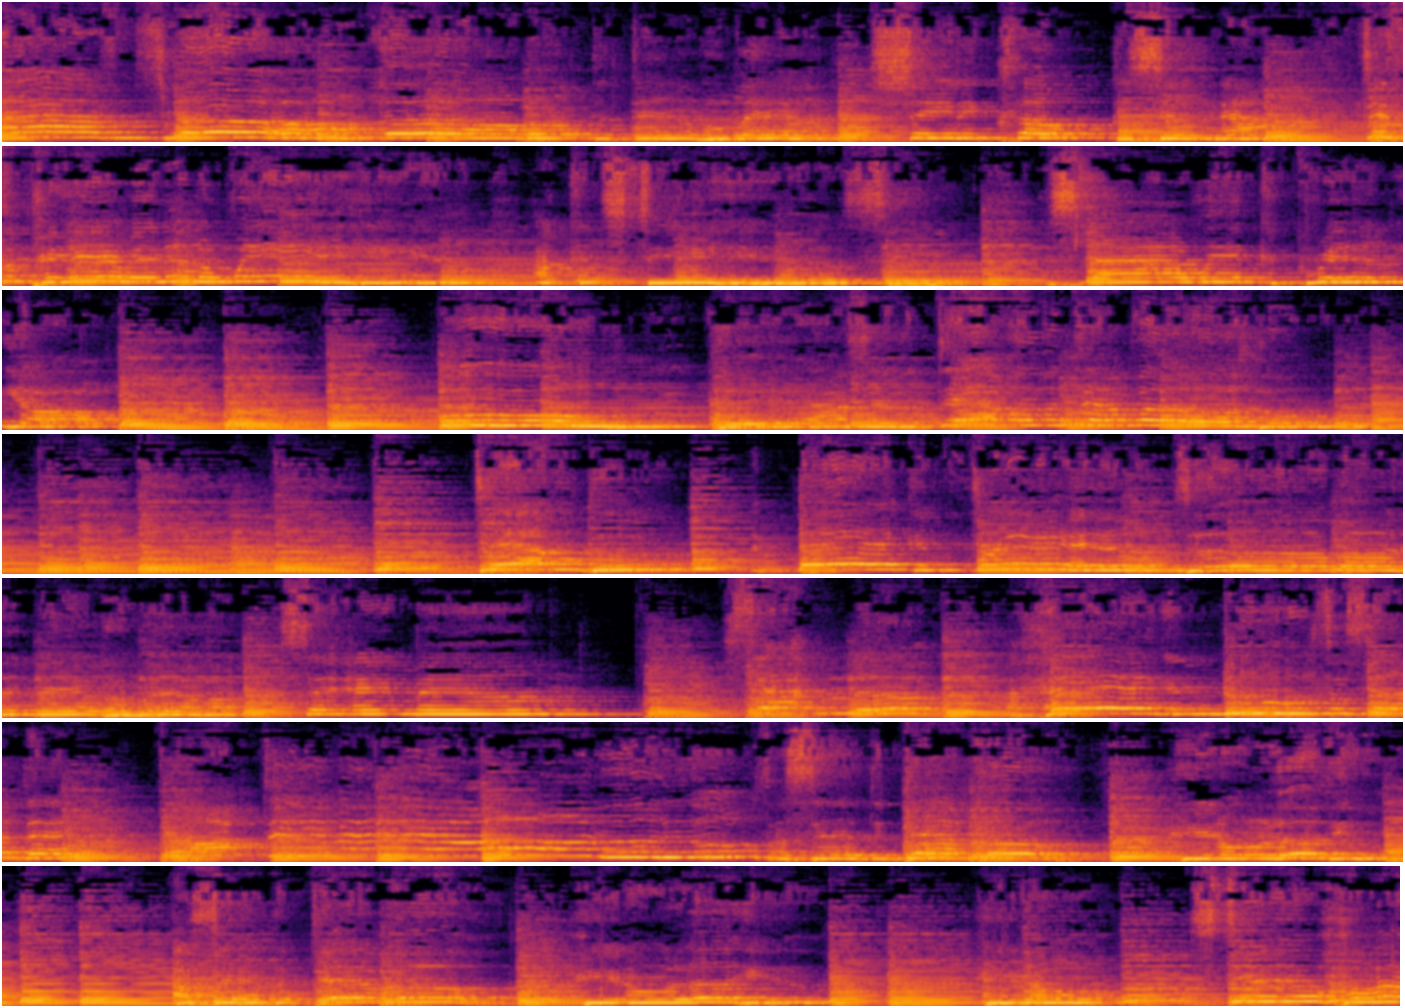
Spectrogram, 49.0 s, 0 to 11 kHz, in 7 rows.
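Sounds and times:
woman singing: 0.0s - 14.8s, 16.2s - 20.9s, 23.4s - 42.2s, 42.9s - 49.0s
grand piano: 0.0s - 49.0s.

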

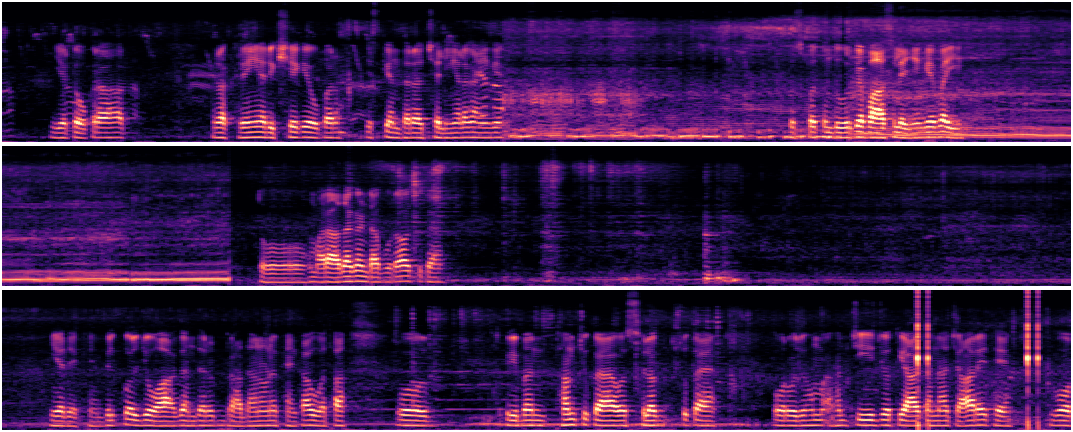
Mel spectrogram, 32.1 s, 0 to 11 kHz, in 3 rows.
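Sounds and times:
outdoor background noise: 0.0s - 32.0s
small engine idling: 18.6s - 21.8s.

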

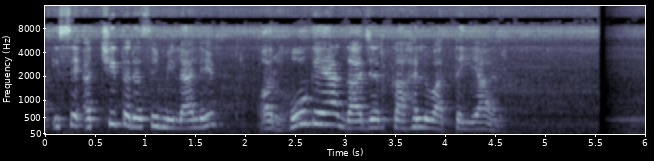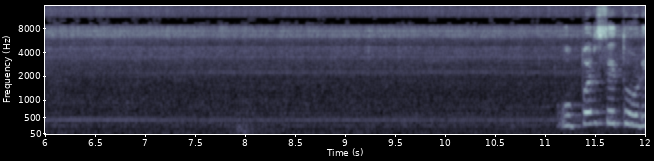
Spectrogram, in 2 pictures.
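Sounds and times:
faint even hiss: 0.0s - 12.0s
machine hum with held tone: 4.4s - 12.0s.

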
